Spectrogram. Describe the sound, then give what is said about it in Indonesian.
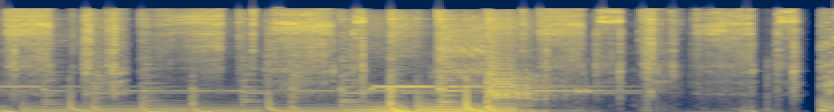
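Crisp mechanical clicking and ratcheting of an analog film camera's shutter firing and its advance lever being wound as someone is photographed, repeated in quick bursts over several seconds with no talking. “Jadi kamu difoto nih sekarang pakai budak cekrek, baru jadinya besok.”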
